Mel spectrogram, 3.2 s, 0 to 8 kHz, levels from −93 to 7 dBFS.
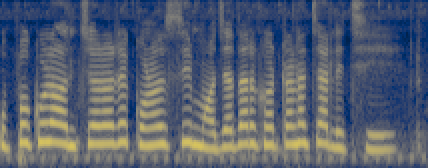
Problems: constant background noise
